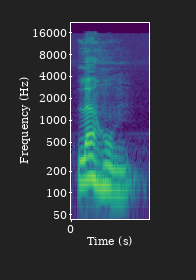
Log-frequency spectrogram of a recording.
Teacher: ميم ساكنة وبعد لام كمان إظهار شفوي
